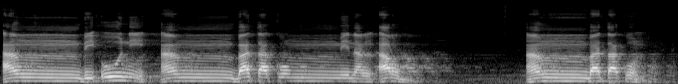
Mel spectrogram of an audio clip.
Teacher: Jadi nunnya itu atau tanwin itu dirubah menjadi mim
